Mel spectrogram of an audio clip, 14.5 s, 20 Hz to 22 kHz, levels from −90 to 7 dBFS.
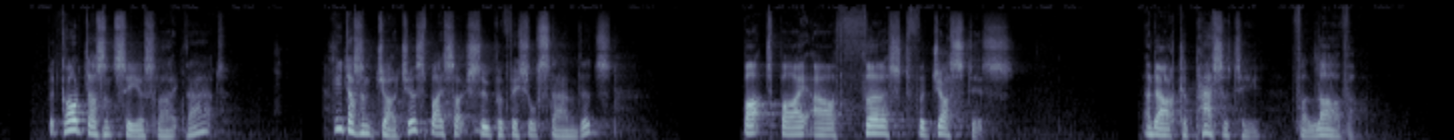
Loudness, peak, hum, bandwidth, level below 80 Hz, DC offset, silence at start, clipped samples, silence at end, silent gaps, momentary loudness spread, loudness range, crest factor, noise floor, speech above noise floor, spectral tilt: -31 LUFS; -10 dBFS; none; 19 kHz; -76 dBFS; under 0.1%; 0.5 s; under 0.1%; 1 s; 3.03-3.23 s, 6.79-7.41 s, 11.17-11.38 s; 13 LU; 4 LU; 24 dB; -74 dBFS; 43 dB; -4.5 dB/octave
